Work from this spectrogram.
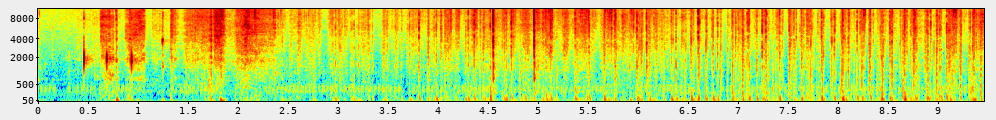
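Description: Long nails tap and scratch along a long, hollow, empty brown cardboard tube laid horizontally across the top of a microphone. Three bright, ringing taps open the clip, then a dense stream of rapid, dry clicks and scratches follows. The sound is deep and hollow, with a low rumble under the sharp taps.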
